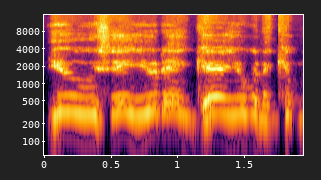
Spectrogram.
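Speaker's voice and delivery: high, mock yell at the crowd; mock screaming. Devin screaming at the town folk, high mock yell. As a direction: squeal it out like an outraged victim. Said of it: "this is Devin screaming at the town".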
